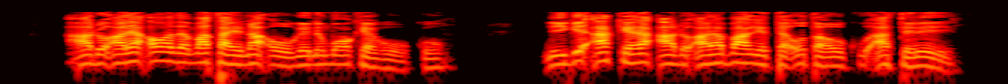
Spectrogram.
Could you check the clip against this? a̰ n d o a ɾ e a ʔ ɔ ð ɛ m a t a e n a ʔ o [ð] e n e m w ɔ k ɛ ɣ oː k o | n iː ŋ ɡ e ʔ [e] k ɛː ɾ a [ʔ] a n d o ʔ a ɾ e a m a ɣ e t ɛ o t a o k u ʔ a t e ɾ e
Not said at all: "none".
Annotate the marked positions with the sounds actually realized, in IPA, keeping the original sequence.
ɣ, a, ʔ

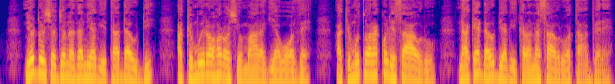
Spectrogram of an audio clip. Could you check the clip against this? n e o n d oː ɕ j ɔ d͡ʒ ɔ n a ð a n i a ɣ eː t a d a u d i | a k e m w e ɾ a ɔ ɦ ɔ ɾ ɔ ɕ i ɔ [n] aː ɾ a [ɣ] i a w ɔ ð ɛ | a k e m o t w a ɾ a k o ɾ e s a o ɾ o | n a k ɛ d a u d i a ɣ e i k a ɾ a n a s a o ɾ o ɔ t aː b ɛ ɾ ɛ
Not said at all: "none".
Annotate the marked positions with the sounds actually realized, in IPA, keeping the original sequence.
m, ɣ

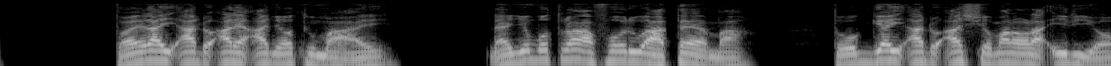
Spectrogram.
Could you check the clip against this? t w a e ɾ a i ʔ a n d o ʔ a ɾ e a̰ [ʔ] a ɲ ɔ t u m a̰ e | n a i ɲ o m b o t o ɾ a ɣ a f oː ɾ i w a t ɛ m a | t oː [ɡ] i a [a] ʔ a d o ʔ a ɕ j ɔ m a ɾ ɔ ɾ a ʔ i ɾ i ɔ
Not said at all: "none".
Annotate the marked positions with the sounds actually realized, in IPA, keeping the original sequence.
ʔ, ɡ, i

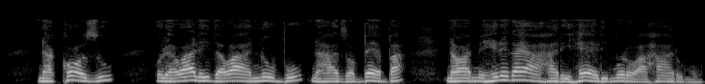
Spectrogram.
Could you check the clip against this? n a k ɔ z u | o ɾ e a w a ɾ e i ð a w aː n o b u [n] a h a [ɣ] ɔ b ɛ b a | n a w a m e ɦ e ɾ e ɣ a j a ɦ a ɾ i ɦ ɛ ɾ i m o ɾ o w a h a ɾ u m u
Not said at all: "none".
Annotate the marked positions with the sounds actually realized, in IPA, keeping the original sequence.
n, z

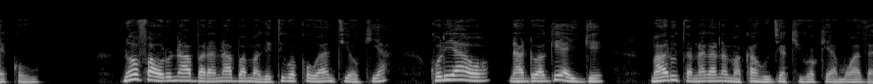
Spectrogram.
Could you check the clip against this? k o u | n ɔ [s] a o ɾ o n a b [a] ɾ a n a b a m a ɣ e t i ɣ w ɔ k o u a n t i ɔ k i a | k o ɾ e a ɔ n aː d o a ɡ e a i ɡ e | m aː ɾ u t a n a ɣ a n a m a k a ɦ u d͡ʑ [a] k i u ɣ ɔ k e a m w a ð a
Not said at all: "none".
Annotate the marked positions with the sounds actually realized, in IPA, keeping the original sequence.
f, a, a

